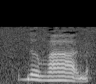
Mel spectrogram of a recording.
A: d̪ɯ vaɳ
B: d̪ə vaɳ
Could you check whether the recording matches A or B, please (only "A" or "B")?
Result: B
